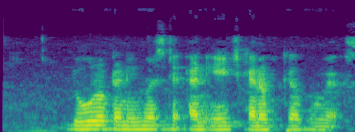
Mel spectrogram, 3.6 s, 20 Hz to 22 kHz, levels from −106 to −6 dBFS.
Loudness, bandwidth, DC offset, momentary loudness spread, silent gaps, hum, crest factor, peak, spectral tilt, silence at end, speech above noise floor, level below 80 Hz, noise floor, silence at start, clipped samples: -18 LUFS; 7.2 kHz; under 0.1%; 9 LU; none; none; 16 dB; -2 dBFS; -6.5 dB/octave; 0 s; 28 dB; -46 dBFS; -45 dBFS; 0.35 s; under 0.1%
